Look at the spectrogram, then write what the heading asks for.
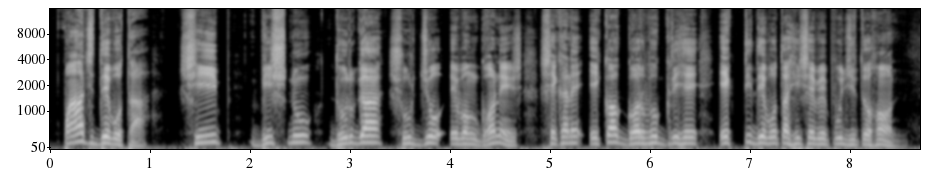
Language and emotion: Bengali, neutral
